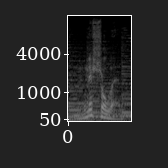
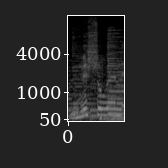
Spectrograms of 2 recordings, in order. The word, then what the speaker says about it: Michelin: mean tire nishler is Michelin though I will be switching between the French and American pronunciations for the purposes of rhetoric and humor Michelin and Michelin are the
